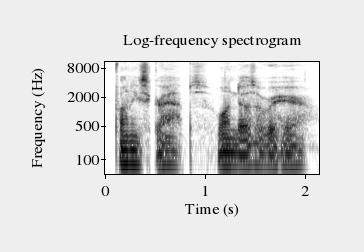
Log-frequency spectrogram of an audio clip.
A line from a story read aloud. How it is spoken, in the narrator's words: murmured Tommy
